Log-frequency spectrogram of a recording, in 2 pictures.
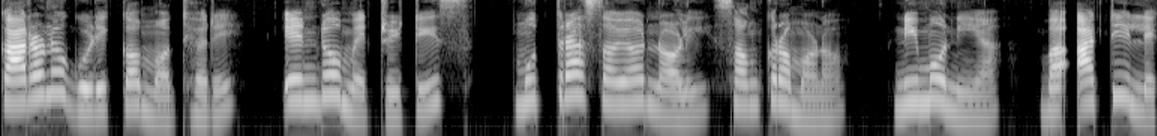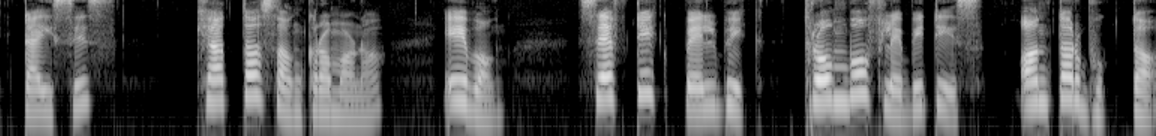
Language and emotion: Odia, neutral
